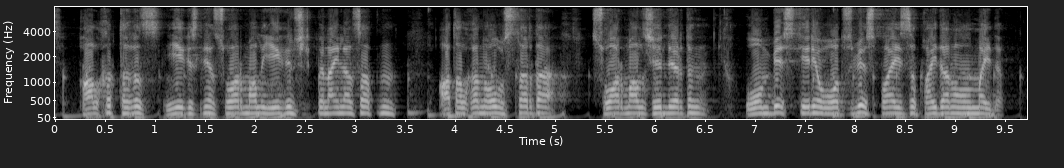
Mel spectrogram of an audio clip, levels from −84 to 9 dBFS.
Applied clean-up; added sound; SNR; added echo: neural mask model RNNoise.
